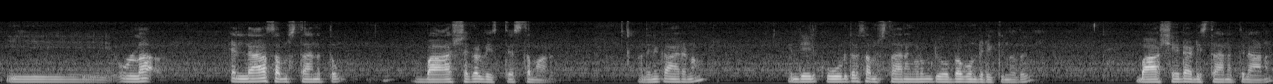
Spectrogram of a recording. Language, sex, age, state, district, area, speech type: Malayalam, male, 30-45, Kerala, Malappuram, rural, spontaneous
